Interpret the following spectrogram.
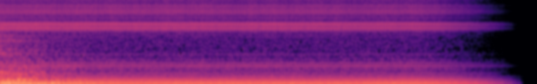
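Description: Steady low electrical hum of a neon sign, with a faint high whine above it, as the last of the music dies away. The hum fades out shortly before the end.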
